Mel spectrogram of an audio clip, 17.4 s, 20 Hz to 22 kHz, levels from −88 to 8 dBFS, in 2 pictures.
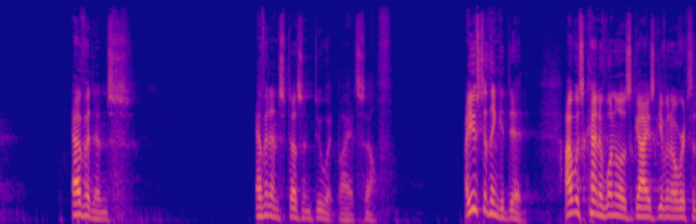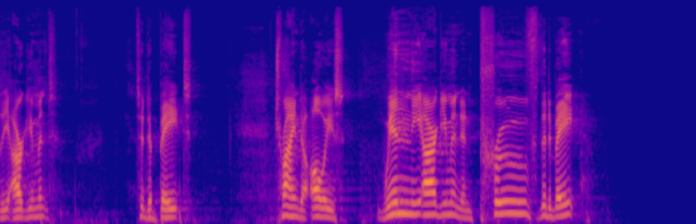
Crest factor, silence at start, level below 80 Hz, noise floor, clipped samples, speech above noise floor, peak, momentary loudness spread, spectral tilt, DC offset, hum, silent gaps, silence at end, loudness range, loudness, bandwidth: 26 dB; 0.9 s; -66 dBFS; -88 dBFS; under 0.1%; 61 dB; -4 dBFS; 17 LU; -4 dB/octave; under 0.1%; none; none; 1.55 s; 11 LU; -26 LUFS; 19.5 kHz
